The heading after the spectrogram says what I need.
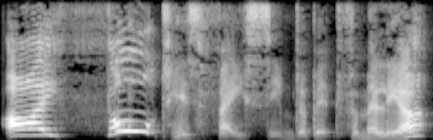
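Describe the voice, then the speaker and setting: A woman voicing a grumpy, excitable male rabbit who bursts out loudly. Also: medium pitch, unhurried, lightly acted. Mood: indignant. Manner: blustering, loud outbursts.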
